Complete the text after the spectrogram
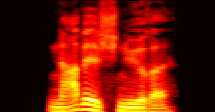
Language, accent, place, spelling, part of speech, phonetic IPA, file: German, Germany, Berlin, Nabelschnüre, noun, [ˈnaːbl̩ʃnyːʁə], De-Nabelschnüre.ogg
- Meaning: nominative/accusative/genitive plural of Nabelschnur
